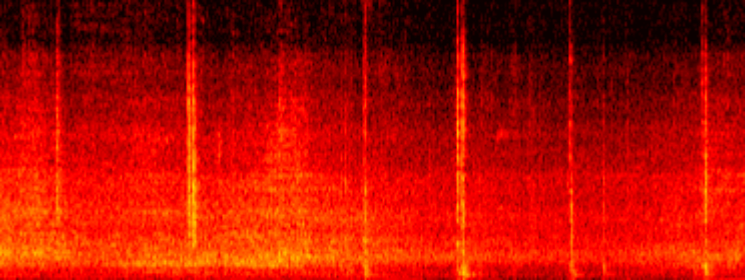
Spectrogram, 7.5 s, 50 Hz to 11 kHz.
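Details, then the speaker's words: 1964 Jaguar Mk2 sat 15 years; ignition on, the possibly non-original plastic fuel pump on the left side of the boot clicks quietly about once a second while priming, a sign it likely works. "when the ignition was on I could hear the fuel pump uh sort of clicking so that's generally a good sign might mean it works"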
